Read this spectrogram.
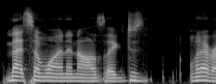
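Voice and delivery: normal talking voice

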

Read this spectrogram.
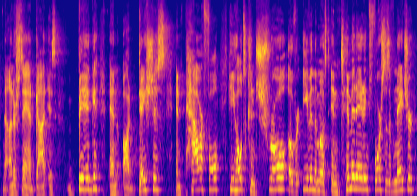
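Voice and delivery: ordinary delivery

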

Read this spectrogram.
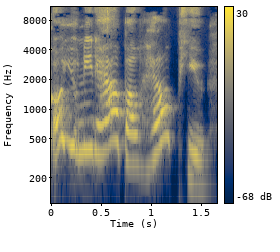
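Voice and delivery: put-on high, lively parent-to-child voice; helpful parent. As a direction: jump in eagerly as a parent helping a toddler. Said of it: "And the parent's like".

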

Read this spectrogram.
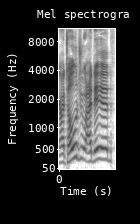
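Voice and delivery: high, loud, insistent; indignant Bob. Retold or imitated. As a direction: insist he's right. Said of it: "He's like".

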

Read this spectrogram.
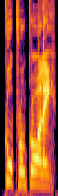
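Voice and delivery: loud sharp call. A narrator's reading. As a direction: bark the name across the room. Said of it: "Captain Joyner said sharply".

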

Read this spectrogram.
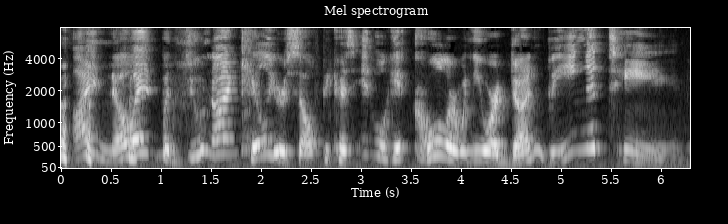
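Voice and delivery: high, pleading mock-tearful mom; very sad, meaning it. A narrator's reading. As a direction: plead earnestly, hammed-up sorrow. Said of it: "in a very sad and meaning it way".

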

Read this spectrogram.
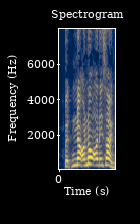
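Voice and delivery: ordinary delivery

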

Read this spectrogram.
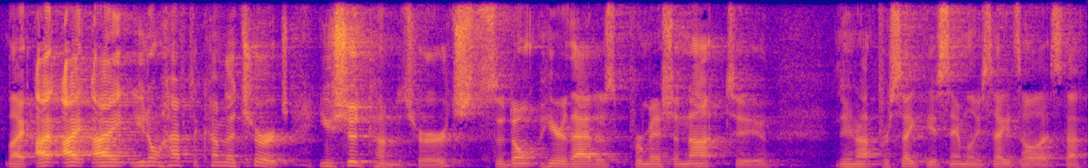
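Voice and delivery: ordinary delivery

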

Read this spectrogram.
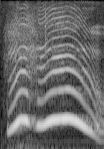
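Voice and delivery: loud, high whoop; excited cheer. Real, not acted. Cheering the movie announcement.

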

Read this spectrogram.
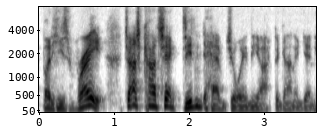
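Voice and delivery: ordinary delivery

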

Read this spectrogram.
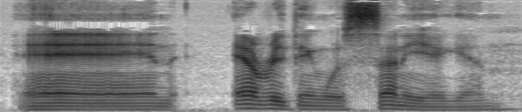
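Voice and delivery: plain reading voice

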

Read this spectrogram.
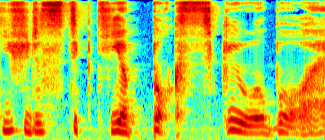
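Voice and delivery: low sneering mock villain voice; lightly voiced snooty villain. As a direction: look down your nose at him. Preminger sneering at Julian.

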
